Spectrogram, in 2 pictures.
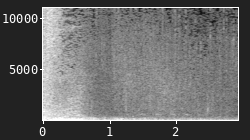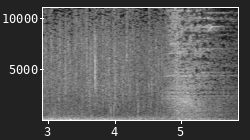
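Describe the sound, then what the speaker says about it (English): An Incendio fire spell cast in the video game Hogwarts Legacy erupts in a loud fiery burst, then fades into a long rumbling roar. "Incendio!"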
